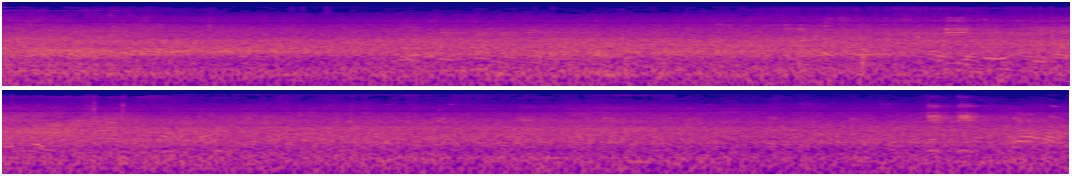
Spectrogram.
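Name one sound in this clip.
Cars drive past on a busy street outdoors, with a steady rumble of traffic.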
